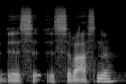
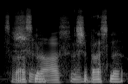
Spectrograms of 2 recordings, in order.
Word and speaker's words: Shavasana: The savasana, am I saying that right? Savasana? Shavasana.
